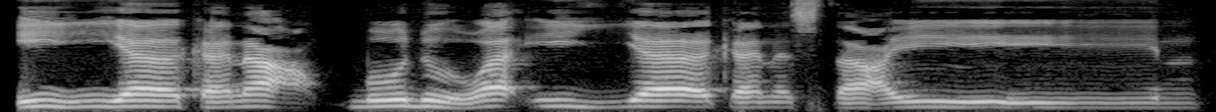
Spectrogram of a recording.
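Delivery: slow, measured chant with long held endings; Qur'an recitation. Shown as a demonstration. Teacher reciting Al-Fatihah for the lesson, slow melodic recitation. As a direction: recite verse by verse, stretching the final vowels.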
